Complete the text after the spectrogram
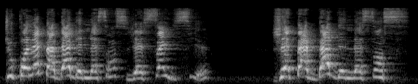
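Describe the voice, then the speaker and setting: A woman delivering a loud, scolding rant full of repeated insults. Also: extremely high pitch, animated, moderate pace. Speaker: social media creator. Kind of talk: angry insult-filled rant.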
